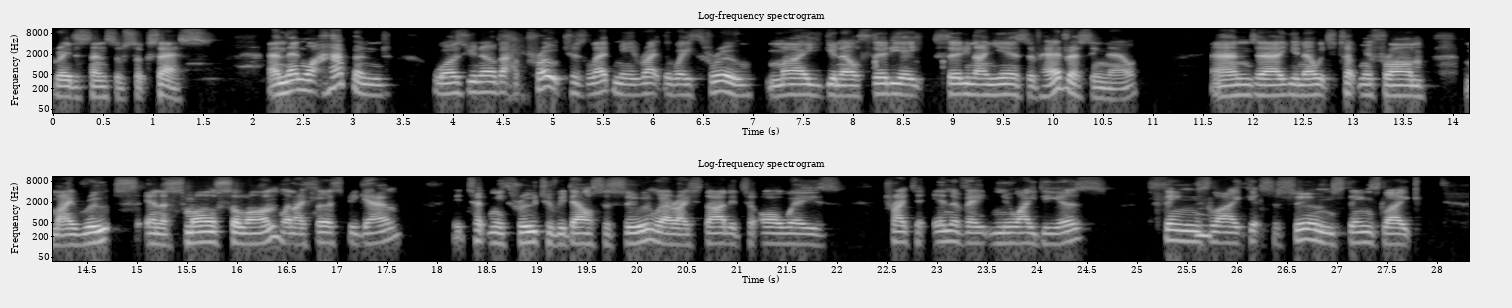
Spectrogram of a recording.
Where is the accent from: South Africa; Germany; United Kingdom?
United Kingdom; England; now in New York City, United States; I grew up in England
